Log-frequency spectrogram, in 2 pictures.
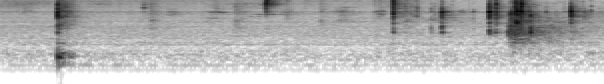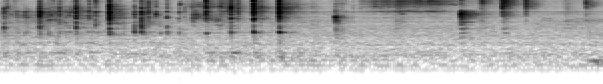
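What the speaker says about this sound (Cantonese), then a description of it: "攪勻佢。" A spoon clinks and scrapes against a container while stirring salt into water, producing a string of small irregular taps and rattles, close and fairly quiet.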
